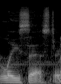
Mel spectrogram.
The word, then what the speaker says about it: Leicester: Nope, there's too many letters in that word for it to be pronounced that way. No, that's the Leicester. It's not Leicester.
